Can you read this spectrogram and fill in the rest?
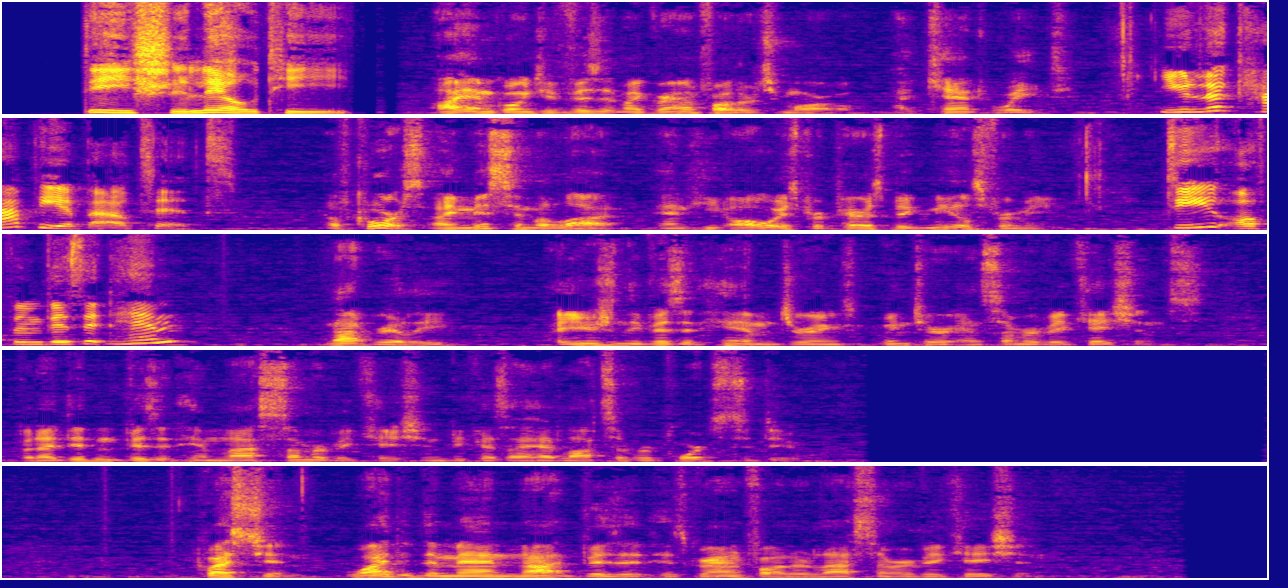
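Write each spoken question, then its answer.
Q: Why did the man not visit his grandfather last summer vacation?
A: He had lots of reports to do.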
